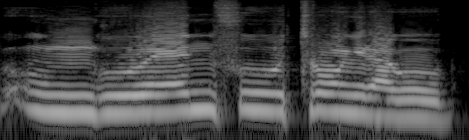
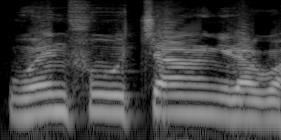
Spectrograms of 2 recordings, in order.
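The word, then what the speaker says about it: Nguyễn Phú Trọng: 국가 주석이면서 공산당의 총서기를 하는 웬푸짱, 이게 써 있는 대로 읽으면 응구엔푸트롱이라고 읽기 쉬운데 베트남 말로 발음을 하면 웬푸짱이라고 하는 게 맞다고 합니다.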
